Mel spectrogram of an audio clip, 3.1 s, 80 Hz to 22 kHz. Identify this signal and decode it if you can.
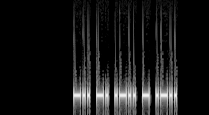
Morse code, heard as a keyed tone, about 36 wpm, 700 Hz. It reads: DNLTL
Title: Code Groups - 5 Letters - 35wpm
